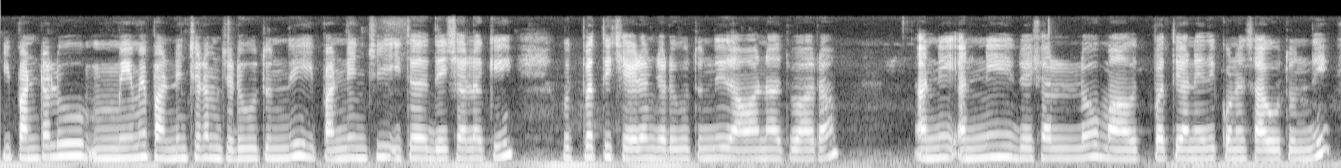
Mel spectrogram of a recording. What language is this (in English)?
Telugu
